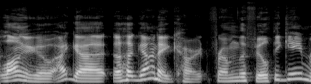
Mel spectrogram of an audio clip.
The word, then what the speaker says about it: Hagane: I used the name wrong, and we'll see how many people are mad.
